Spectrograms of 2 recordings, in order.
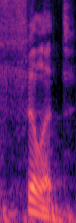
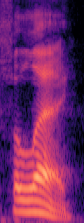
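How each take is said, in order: First: The word is pronounced the English way. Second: The word is pronounced the French way. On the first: The speaker calls it wrong. "you guys go fillet" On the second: The speaker calls it right. "it's a French word. It's filet"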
